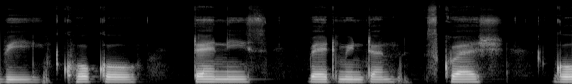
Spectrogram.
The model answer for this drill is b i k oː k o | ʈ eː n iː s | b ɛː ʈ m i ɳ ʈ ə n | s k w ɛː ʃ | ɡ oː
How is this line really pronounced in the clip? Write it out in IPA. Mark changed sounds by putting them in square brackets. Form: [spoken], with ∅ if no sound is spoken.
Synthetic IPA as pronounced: b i [kʰ] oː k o | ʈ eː n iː s | b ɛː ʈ m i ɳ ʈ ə n | s k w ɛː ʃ | ɡ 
